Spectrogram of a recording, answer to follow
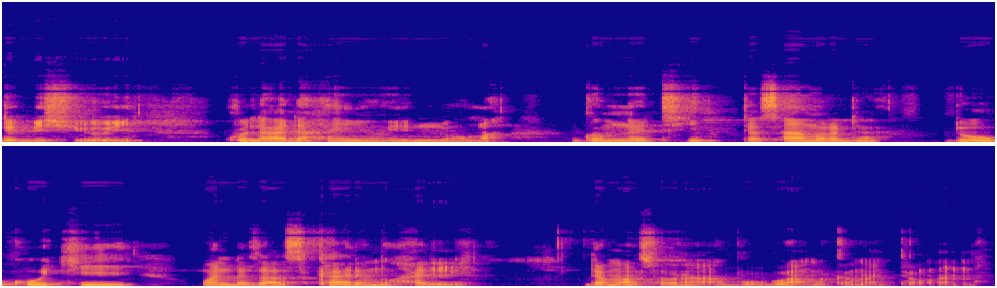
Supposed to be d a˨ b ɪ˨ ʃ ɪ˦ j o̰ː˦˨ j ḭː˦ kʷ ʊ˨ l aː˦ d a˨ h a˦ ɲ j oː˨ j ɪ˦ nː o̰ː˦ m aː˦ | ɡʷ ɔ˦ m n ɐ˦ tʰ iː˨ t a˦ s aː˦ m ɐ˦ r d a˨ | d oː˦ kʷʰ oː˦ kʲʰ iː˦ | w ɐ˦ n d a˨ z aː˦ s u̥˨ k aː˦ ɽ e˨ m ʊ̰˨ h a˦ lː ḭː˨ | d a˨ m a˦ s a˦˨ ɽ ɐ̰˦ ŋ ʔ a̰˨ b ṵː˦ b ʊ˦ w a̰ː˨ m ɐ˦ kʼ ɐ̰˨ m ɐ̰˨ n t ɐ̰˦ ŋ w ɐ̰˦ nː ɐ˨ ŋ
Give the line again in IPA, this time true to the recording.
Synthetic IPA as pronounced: d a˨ b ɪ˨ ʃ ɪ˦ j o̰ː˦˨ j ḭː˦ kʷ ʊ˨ l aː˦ d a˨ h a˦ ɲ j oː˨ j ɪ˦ nː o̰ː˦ m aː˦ | ɡʷ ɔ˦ m n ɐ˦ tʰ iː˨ t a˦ s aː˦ m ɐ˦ r d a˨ | d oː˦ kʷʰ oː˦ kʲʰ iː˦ | w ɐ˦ n d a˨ z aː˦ s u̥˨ k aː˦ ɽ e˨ m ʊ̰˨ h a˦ lː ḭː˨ | d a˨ m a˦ s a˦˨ ɽ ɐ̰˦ ŋ ʔ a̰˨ b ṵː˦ b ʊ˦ w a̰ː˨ m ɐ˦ k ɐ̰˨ m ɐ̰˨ n t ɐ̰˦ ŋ w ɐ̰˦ nː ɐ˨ ŋ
